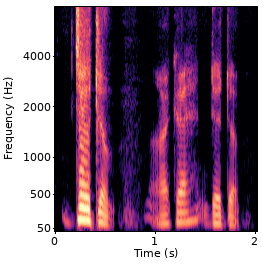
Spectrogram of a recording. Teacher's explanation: a two-syllable word with the stress on the first syllable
